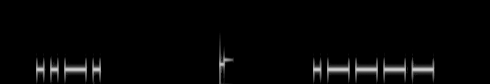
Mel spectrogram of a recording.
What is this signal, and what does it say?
Morse code, heard as a keyed tone, about 17 wpm, 700 Hz. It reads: F 1
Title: Single Letter-Number 17wpm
